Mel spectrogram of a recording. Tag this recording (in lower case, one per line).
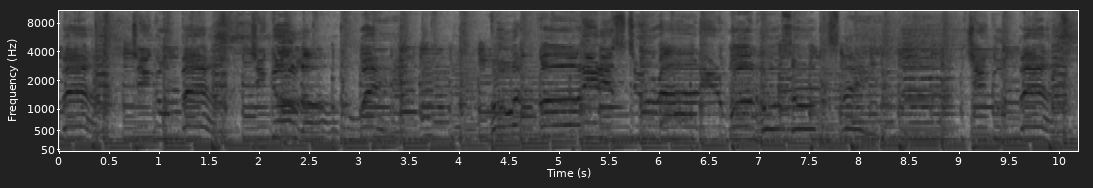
music
jingle (music)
